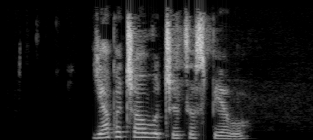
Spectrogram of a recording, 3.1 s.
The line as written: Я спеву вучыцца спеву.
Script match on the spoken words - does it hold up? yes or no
no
